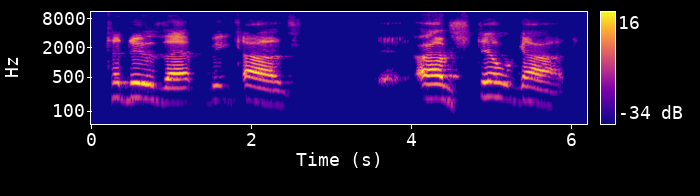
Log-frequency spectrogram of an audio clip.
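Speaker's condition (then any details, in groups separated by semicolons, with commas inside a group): Traumatic brain injury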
